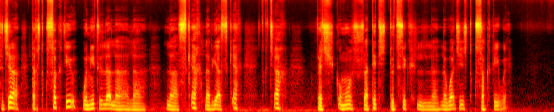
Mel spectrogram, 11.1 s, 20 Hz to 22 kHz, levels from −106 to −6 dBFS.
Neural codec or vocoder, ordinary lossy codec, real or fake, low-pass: none; none; real; none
